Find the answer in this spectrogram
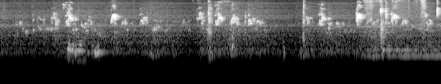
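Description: Faint bird chirps, short and scattered in small clusters, over a low steady hum.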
